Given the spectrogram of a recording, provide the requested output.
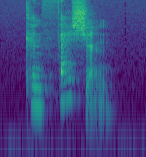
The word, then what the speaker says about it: confession: And also confession. Confession. Again, emphasis on that E vowel sound in the syllable right before the SION ending.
